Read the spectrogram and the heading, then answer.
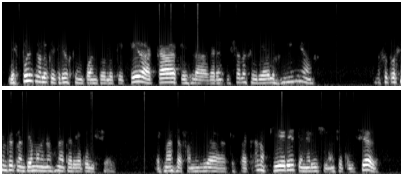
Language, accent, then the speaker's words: Spanish; Argentina; que yo como ciudadana argentina le doy al gobierno argentino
